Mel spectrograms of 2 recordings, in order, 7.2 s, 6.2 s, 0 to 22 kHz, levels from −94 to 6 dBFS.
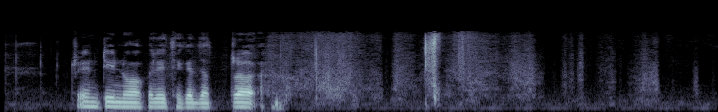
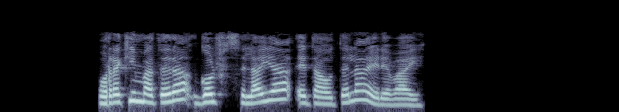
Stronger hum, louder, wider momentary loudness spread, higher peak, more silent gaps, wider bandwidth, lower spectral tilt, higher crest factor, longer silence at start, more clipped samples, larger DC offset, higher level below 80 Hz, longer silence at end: neither; second, -24 LUFS vs -15 LUFS; first, 23 LU vs 7 LU; about the same, -4 dBFS vs -2 dBFS; neither; about the same, 8 kHz vs 7.6 kHz; about the same, -5.5 dB/octave vs -5.5 dB/octave; first, 24 dB vs 16 dB; second, 0.75 s vs 1 s; neither; neither; about the same, -62 dBFS vs -64 dBFS; second, 1.85 s vs 2 s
